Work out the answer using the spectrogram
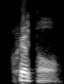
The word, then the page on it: cripple: American English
